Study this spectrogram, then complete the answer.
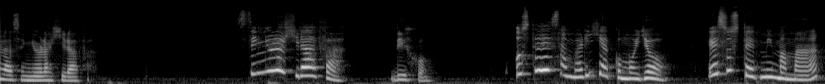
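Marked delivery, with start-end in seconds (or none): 2.3-3.5 high, loud small-bird call; a tiny bird hailing the giraffe; little bird voice. A narrator's reading. Little bird Choco calls out. 5.1-8.2 high, loud small-bird call; a tiny bird hailing the giraffe; little bird voice. A narrator's reading. Choco asks the giraffe.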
